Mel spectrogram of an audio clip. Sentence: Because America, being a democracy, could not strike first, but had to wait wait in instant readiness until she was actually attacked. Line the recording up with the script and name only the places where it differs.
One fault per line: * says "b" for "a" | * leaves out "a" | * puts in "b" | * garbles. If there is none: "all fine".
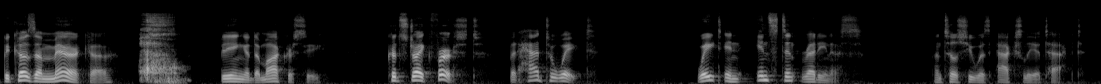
* leaves out "not"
